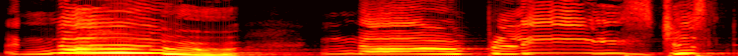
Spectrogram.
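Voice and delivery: very high, wailing no; mock agonized plea. Pastor hearing a poor prayer, hammed-up agonized wail. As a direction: wail it, begging them to stop.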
